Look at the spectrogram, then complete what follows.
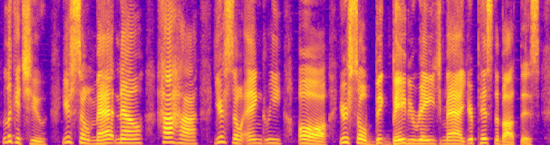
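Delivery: high-pitched mocking gloat. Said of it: "people feel so happy with their hollow victories".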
